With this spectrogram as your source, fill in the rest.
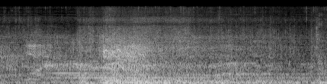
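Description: An incendiary grenade bursts into roaring flames.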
